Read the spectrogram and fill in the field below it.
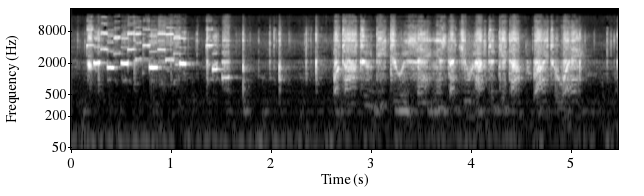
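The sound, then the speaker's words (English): A grating C-3PO alarm clock, bolted under a bed to fragment sleep in a sleep deprivation study, sounds: a run of shrill, rapid beeping tones, then a harsh, buzzy burst of garbled robotic chatter that keeps blaring until the end. “And the way we did that was we had these little C-3PO alarms that made this unbelievably grating sound.”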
